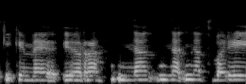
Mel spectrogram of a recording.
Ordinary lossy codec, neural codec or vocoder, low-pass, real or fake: MP3, 32 kbps; none; 10.8 kHz; real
